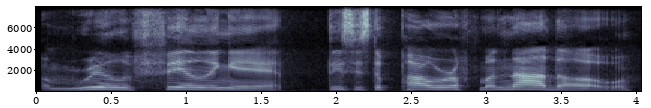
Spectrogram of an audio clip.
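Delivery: game hero voice. Retold or imitated. Game character quote impression.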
